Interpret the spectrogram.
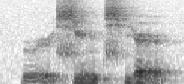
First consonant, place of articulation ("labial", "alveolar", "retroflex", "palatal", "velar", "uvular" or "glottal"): retroflex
